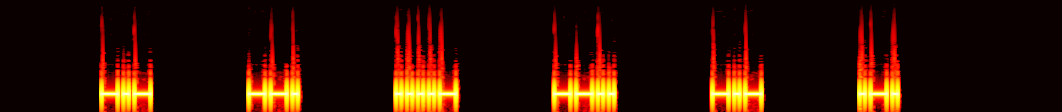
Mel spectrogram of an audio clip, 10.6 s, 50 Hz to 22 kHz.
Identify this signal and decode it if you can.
Morse code, heard as a keyed tone, about 21 wpm, spaced as for 8 wpm, 700 Hz. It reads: KG4ZKR
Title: USA Call Signs - 6x Character Spacing - 22wpm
